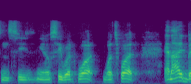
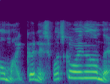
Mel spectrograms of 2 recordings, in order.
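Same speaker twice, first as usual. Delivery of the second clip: light put-on British accent, high and swooping. Showing how to tell a story to one person, voicing a british guy: imitating a british guy. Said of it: "this British guy said".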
